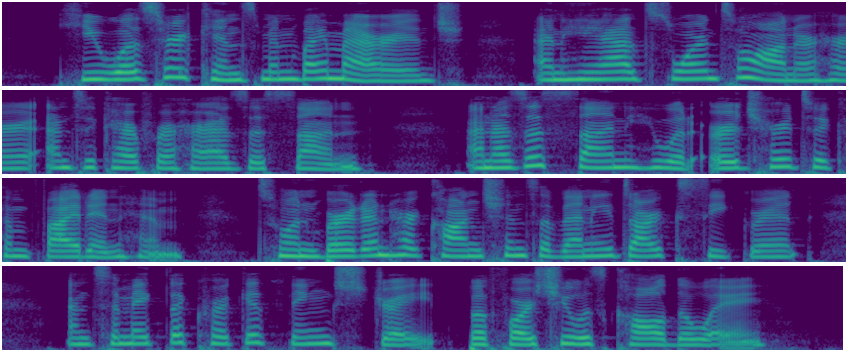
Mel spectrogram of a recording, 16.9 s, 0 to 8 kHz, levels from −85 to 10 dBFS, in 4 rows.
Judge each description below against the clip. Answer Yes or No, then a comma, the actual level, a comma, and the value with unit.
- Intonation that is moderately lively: Yes, average, 3.0 semitones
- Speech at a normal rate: Yes, average, 190 wpm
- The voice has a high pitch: Yes, high, 230 Hz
